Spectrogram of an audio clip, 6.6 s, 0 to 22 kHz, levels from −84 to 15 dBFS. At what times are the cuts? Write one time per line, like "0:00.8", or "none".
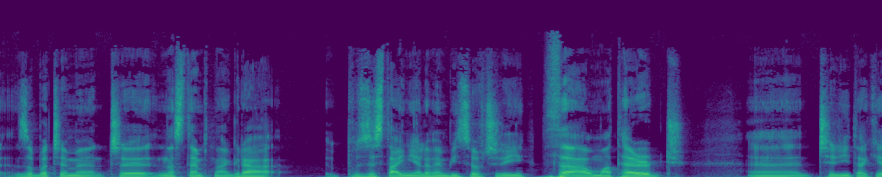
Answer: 0:04.0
